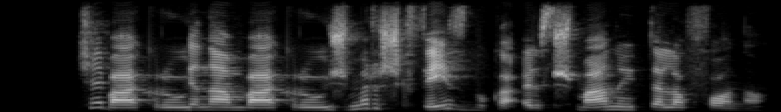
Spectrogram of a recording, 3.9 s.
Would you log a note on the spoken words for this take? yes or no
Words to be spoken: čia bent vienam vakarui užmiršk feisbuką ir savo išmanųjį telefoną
yes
